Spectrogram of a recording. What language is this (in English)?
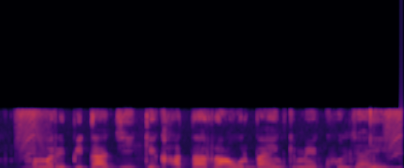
Bhojpuri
